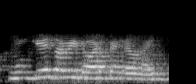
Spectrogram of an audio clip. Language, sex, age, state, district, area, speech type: Maithili, female, 30-45, Bihar, Sitamarhi, rural, conversation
